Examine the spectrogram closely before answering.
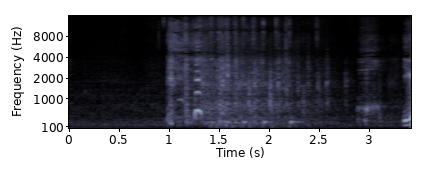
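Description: A lawn mower's starter cord is yanked with a rough whirr.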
